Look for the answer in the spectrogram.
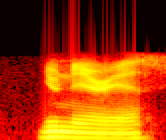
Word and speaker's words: Unarius: Unarius, yep. UNARIUS, Unarius.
